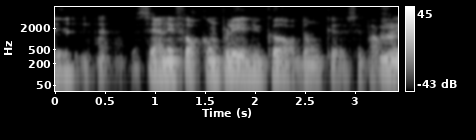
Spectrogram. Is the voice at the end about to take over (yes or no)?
yes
